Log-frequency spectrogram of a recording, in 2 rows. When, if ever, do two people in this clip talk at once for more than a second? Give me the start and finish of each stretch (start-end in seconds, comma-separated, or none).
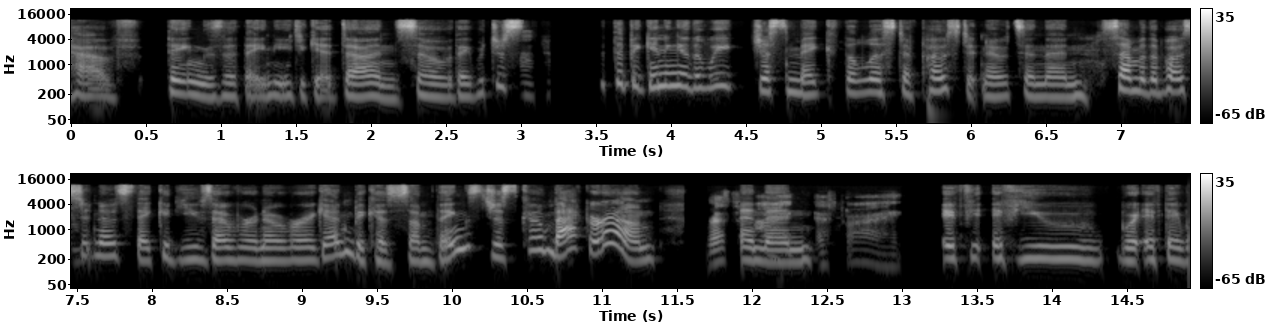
none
